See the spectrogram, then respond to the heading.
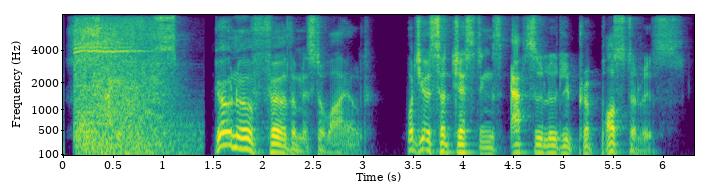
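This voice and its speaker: A sinister rat prosecutor in an audio drama. The voice is very low and sharp, swinging widely in pitch. He is pompous, theatrical and quick to scorn, with a gravelly edge. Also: wildly swooping pitch, soft background music, exaggerated voice. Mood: outraged. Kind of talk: audio drama character acting.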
